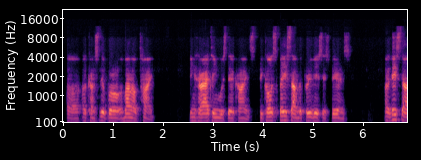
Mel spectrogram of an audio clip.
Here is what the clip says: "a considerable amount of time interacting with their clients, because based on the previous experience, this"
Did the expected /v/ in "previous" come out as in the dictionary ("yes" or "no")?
yes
